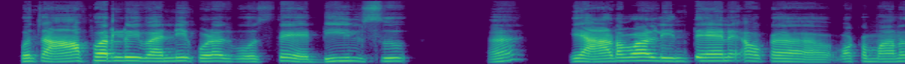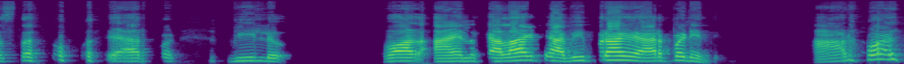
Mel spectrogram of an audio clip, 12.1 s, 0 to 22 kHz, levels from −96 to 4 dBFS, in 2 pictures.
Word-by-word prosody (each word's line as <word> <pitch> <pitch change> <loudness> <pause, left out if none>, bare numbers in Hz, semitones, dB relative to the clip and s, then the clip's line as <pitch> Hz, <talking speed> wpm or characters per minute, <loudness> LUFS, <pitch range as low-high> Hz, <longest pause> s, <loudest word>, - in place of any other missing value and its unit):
కొంచెం 185 0 0 0.2
ఆఫర్లు 220 +2 +4
ఇవన్నీ 195 +2 -1
కూడా 190 +1 +1 0.2
వస్తే 170 +6 -6 0.2
డీల్సు 190 0 -6 0.7
ఆహ్, - - -6 0.4
ఈ - - -2
ఆడవాళ్ళు 210 +4 +3
ఇంతే 195 +3 -3
అని 215 0 -4 0.2
ఒక 190 0 -9 0.5
ఒక 175 - -20
మనస్తత్వం 215 +8 -7 0.4
ఏర్పడి 190 0 -8 0.4
వీళ్ళు 210 -2 -7 0.8
వాల 205 +1 +5 0.2
ఆయనకి 195 +1 0
అలాంటి 245 +3 +4
అభిప్రాయం 240 +3 +5
ఏర్పడింది. 235 +3 -2 0.7
ఆడవాళ్ళు 300 +1 -2
205 Hz, 110 wpm, -20 LUFS, 190-225 Hz, 0.8 s, వాల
